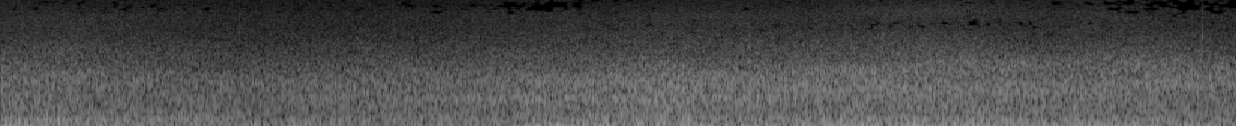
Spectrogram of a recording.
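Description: Diesel freight train at a station platform: a steady low rumble with a broad hiss over it, no distinct strokes or horn.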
